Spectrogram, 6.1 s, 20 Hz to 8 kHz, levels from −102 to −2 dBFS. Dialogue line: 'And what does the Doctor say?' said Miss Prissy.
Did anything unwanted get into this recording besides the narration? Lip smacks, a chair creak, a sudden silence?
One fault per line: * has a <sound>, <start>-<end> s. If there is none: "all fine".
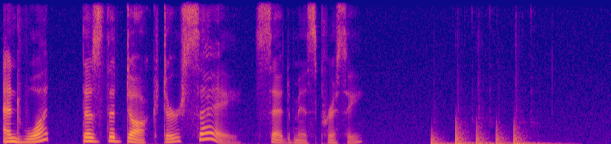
* has a thud, 4.3-5.9 s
